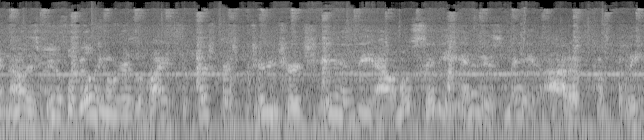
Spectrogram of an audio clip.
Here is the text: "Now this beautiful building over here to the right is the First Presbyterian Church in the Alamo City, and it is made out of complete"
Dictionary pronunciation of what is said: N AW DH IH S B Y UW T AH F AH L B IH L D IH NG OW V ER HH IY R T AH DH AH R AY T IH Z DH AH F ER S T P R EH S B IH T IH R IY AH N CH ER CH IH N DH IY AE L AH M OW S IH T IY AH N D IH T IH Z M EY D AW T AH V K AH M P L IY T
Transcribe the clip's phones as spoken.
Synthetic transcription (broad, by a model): N AW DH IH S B Y UW T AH F L B IH L D IH NG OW UH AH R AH DH AH R AY T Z DH AH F ER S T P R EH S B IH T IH R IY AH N CH ER CH IH N DH IY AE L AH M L S IH T IY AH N IH T IH Z M EY D AW T AH V K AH M P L IY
